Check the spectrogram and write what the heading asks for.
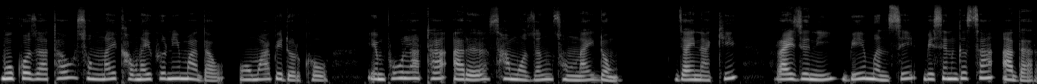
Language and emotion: Bodo, neutral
